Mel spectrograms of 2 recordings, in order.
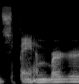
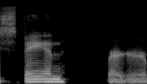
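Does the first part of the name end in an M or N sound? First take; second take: M; N. First: The first part ends with an m sound. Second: The first part ends with an n sound. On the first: The speaker calls it wrong. "I've always said" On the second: The speaker calls it right. "It's technically"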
